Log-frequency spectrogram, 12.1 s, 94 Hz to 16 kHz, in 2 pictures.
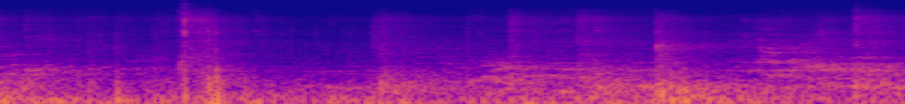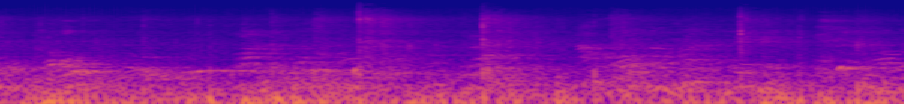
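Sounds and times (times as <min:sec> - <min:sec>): thuds: 0:00.6 - 0:04.7.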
